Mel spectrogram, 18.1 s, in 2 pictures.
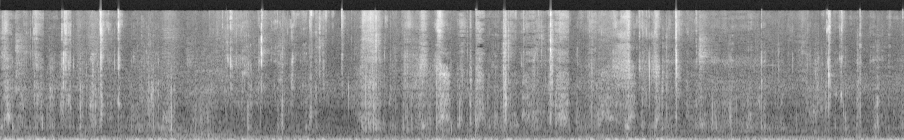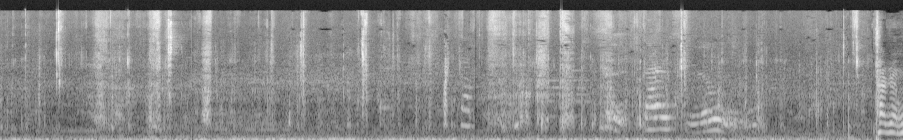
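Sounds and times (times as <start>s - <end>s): chewing with wet mouth clicks: 0.0s - 17.8s
steady low hum: 0.0s - 18.0s.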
